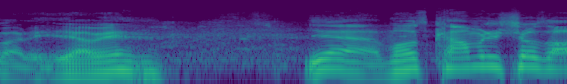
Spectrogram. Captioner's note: audience laughing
